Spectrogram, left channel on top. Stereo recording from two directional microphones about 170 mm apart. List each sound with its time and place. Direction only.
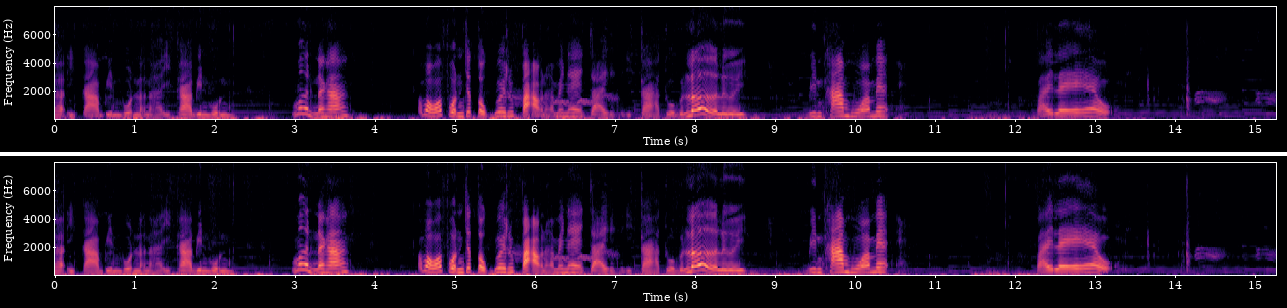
0.0 s speech: 10° right (ahead or behind)
3.0 s speech: 30° right (ahead or behind)
7.1 s speech: 10° right (ahead or behind)
9.4 s speech: 30° right (ahead or behind)
12.3 s speech: 50° right (ahead or behind)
